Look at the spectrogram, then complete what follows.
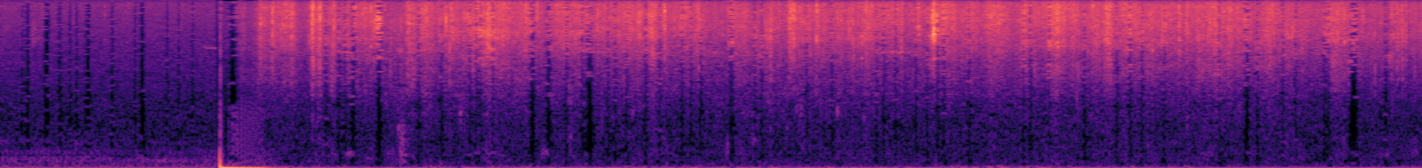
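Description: A sharp, loud click about one and a half seconds in, then wild boar piglets and their sow foraging in grass: soft rustling and pattering ticks over a steady high hiss.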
